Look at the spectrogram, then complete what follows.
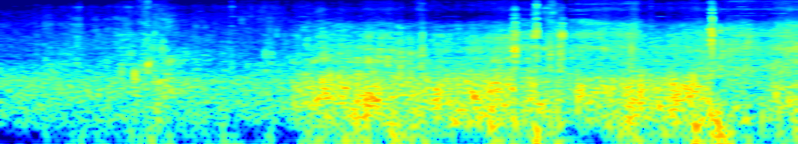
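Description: Running river water, then from about two seconds in louder splashing and sloshing at the surface with scattered sharp clicks.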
